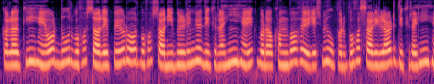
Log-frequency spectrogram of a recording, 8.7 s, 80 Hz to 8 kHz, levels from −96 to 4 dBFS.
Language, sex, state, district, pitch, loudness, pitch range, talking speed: Hindi, female, Madhya Pradesh, Bhopal, 240 Hz, -17 LUFS, 230-270 Hz, 185 wpm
